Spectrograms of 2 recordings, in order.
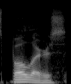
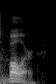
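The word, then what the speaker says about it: Bueller: Muller because everyone that's why I call the um Matthew Broadick movie Ferris Bowler's day off. Yeah. Ferris Buller.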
